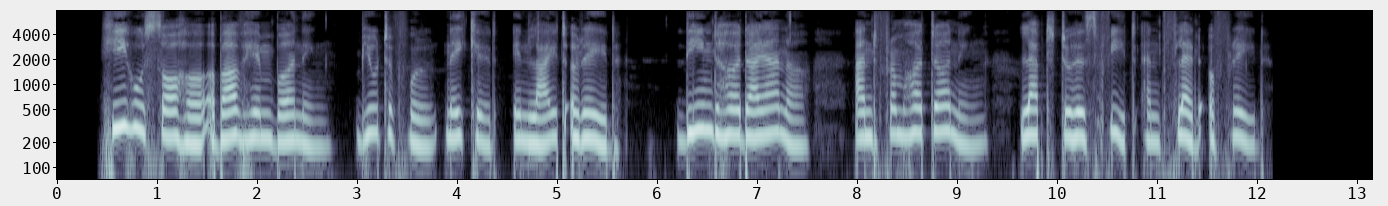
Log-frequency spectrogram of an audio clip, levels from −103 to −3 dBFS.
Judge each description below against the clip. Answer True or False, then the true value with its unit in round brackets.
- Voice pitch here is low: False (230 Hz)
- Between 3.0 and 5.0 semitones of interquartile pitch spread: True (3.3 semitones)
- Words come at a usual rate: False (120 wpm)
